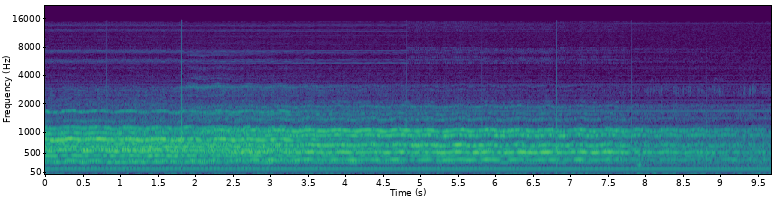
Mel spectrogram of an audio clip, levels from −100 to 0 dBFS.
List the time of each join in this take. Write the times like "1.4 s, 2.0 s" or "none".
none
